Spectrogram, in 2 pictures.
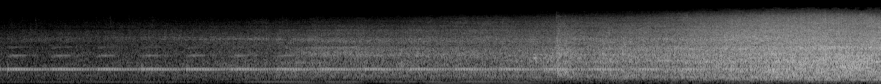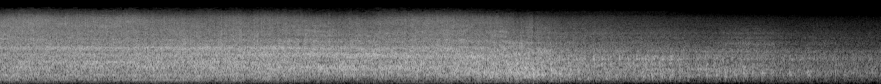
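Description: A Kintetsu limited express electric train approaching and passing at speed, building from a few seconds in, loudest from about seven to fourteen seconds in, then fading away. Until it comes close, a steady electronic tone sounds under it.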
